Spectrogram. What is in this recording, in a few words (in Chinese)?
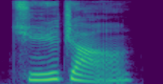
"局长", Chinese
